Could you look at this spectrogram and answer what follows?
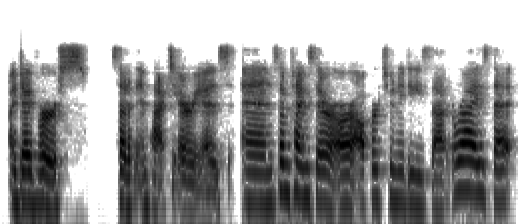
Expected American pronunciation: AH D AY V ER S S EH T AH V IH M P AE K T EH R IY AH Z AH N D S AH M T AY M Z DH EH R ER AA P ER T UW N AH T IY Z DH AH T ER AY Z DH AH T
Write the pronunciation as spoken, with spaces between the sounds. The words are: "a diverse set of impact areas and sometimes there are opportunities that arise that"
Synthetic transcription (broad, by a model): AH D AY V ER S S EH T AH V IH M P AE K T EH R IY AH Z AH N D S AH M T AY M Z DH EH R ER AA P ER T UW N AH T IY Z DH AH T ER AY Z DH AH T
